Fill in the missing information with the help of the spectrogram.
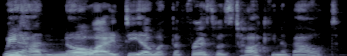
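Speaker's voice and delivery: ordinary delivery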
